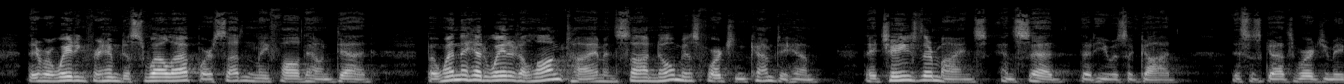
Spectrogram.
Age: 60-79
